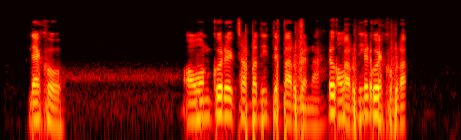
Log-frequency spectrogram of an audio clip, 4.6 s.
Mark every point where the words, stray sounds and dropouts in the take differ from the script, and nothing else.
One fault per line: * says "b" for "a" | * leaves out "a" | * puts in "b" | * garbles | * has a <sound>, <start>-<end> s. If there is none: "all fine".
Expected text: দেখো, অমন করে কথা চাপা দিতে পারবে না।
* leaves out "কথা"
* garbles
